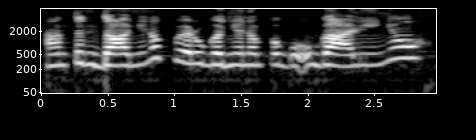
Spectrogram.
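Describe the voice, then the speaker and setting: A woman's voice: sits high, moderate pace, a bit bright. A woman voicing a bold, righteous little girl who scolds politely but defiantly in an audiobook story. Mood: indignant scolding.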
